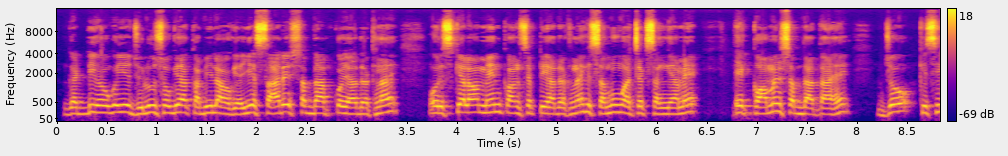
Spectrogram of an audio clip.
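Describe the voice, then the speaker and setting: A man's voice: high voice, a little mellow. A man teaching Hindi grammar in a lecture, repeating key words and asking and answering his own questions. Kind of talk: classroom lecture.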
